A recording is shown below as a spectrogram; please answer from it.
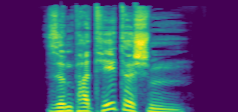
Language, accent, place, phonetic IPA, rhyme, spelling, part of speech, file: German, Germany, Berlin, [zʏmpaˈteːtɪʃm̩], -eːtɪʃm̩, sympathetischem, adjective, De-sympathetischem.ogg
- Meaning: strong dative masculine/neuter singular of sympathetisch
